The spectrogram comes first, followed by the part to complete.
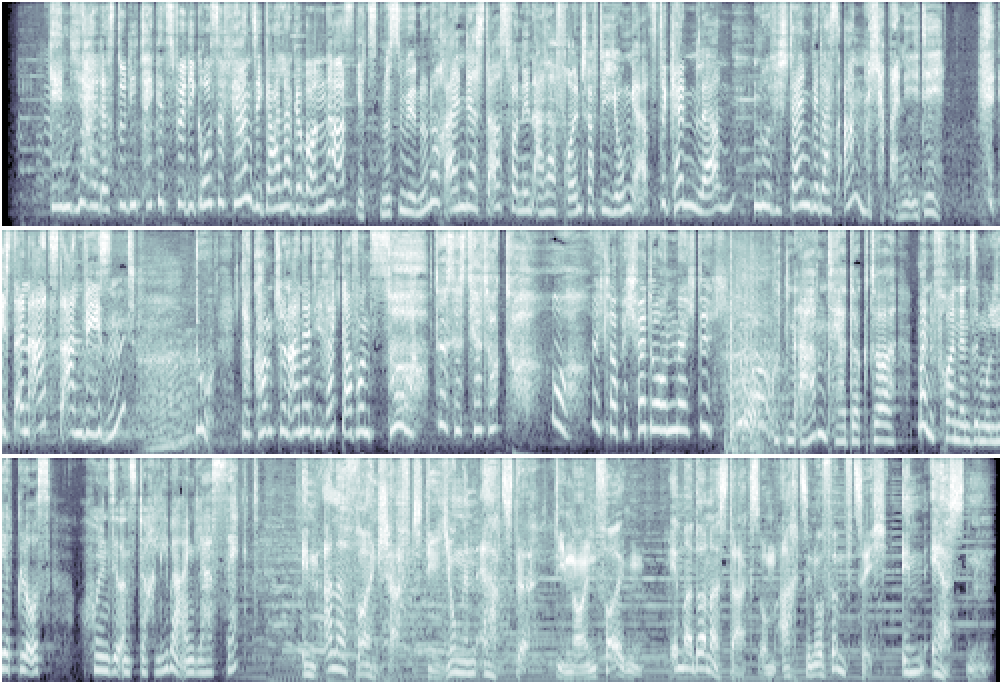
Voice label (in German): Werbung; In Aller Freundschaft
